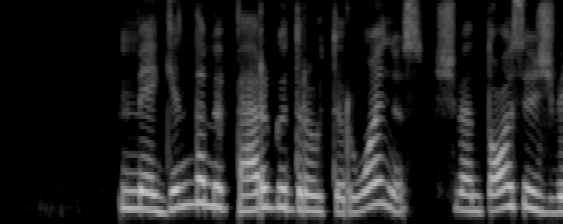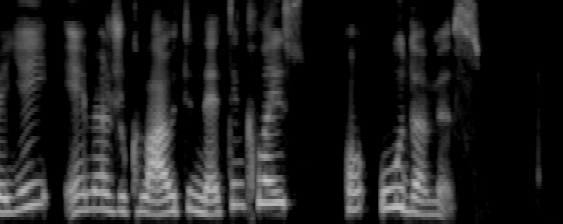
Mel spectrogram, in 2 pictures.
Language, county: Lithuanian, Vilnius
